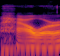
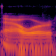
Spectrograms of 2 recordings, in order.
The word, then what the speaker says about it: hour: I mean, technically it starts with an H, so should be a, but you don't actually pronounce the H. Fun fact, it's actually not how, it's our, so I can't see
